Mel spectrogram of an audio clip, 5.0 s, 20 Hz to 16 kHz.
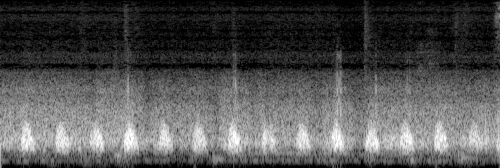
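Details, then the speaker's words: Home Doppler at 9 weeks of pregnancy: rapid, regular whooshing fetal heartbeat about 170 a minute. High, but normal until about 12 weeks, when it settles between 140 and 160. "high, but that's actually totally normal until about 12 weeks when it goes down and settles more between 140 and 160. So it's right where it's supposed to be."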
